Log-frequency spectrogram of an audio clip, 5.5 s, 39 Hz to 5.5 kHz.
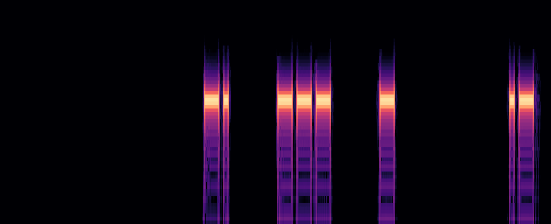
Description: Morse code, heard as a keyed tone, about 25 wpm, spaced as for 13 wpm, 600 Hz. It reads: NOT A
